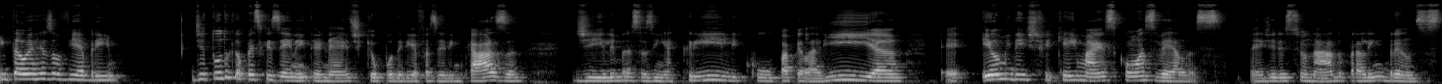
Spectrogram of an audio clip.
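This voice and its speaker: Lively intonation at a fairly slow pace. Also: woman, fairly low pitch for a woman. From Brazil, Campo Grande, Mato Grosso do Sul. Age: 40s. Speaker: vlogger, small entrepreneur. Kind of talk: personal vlog monologue. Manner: casual, conversational with fillers.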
